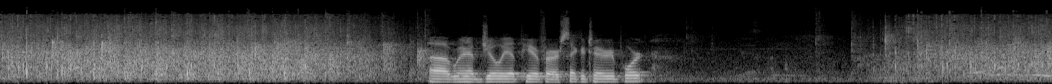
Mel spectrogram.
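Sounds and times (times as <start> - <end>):
audience applause: 0.0 - 4.3, 8.5 - 10.5
speech: 4.3 - 6.6.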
